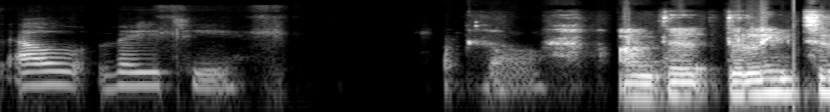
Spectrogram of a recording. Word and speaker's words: Eluveitie: Oh, Eluveitie, spelled Eluveitie, pronounced Eluveitie.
